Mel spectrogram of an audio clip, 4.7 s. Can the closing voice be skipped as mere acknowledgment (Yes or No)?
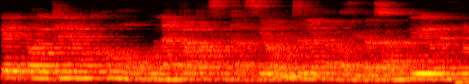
Yes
